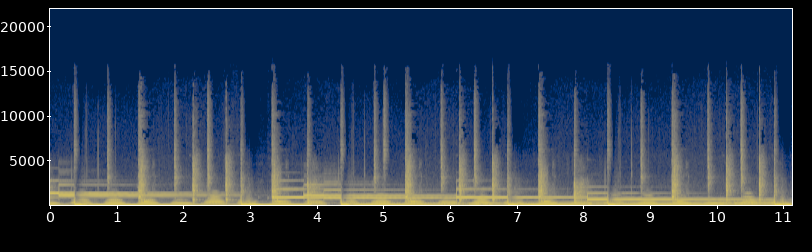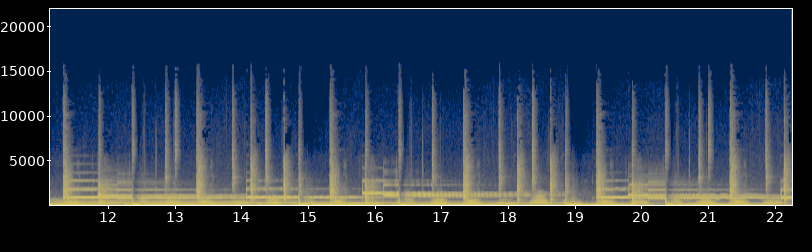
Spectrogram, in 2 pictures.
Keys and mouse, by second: 0.5 alt+click, 1.7 typing, 3.5 double click, 4.7 alt+click, 5.3 shift+click, 7.1 shift+click, 8.0 shift+click, 8.0 alt+click, 11.3 f, 12.7 double click, 18.4 double click, 18.5 shift+click, 19.4 shift+click.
